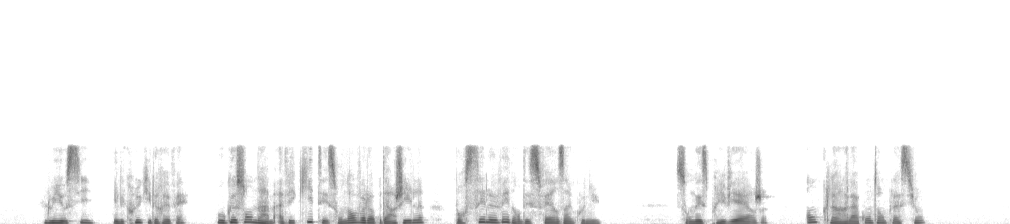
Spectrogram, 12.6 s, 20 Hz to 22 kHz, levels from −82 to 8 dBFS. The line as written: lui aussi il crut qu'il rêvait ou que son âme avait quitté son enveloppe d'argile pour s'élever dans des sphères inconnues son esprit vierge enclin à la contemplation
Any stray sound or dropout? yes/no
no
